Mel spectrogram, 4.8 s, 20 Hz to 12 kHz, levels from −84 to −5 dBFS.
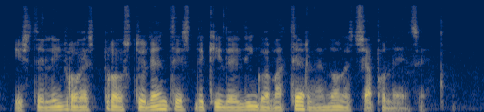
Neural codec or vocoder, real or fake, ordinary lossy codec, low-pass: vocoder, 22.05 kHz, 80 mel bands, WaveNeXt; fake; MP3, 96 kbps; 9.9 kHz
